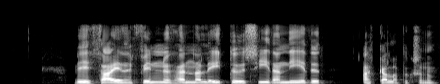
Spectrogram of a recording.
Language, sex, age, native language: Icelandic, male, 13, Icelandic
